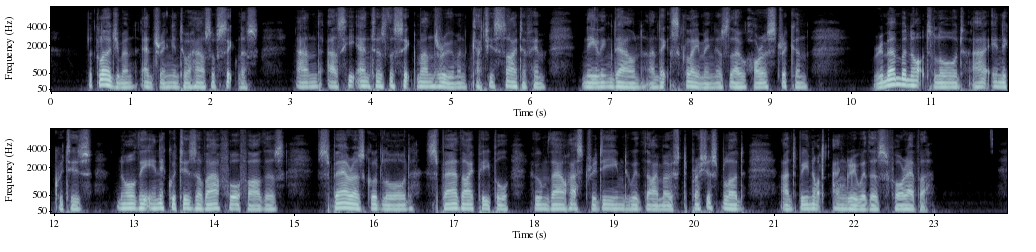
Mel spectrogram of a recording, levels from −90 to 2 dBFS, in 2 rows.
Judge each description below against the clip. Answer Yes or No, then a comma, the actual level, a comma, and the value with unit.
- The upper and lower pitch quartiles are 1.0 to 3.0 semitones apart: Yes, narrow, 2.4 semitones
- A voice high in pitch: No, low, 105 Hz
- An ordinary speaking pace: Yes, average, 160 wpm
